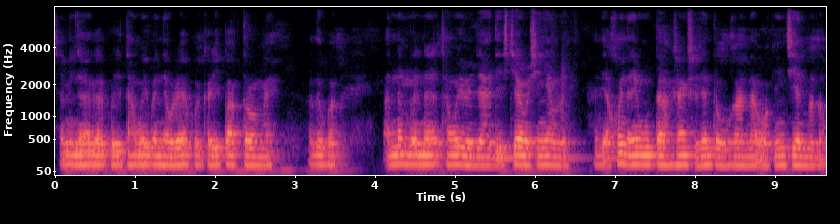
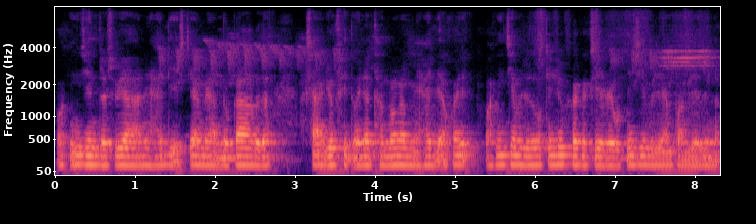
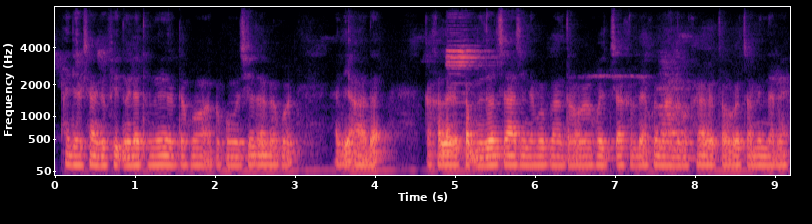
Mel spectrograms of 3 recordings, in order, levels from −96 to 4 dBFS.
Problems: background sounds at intervals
